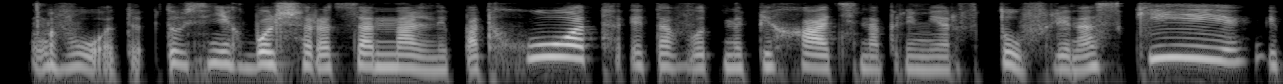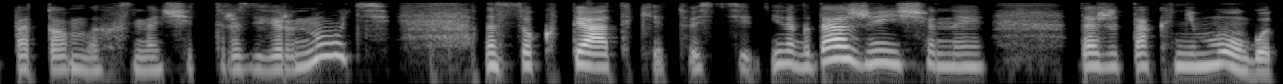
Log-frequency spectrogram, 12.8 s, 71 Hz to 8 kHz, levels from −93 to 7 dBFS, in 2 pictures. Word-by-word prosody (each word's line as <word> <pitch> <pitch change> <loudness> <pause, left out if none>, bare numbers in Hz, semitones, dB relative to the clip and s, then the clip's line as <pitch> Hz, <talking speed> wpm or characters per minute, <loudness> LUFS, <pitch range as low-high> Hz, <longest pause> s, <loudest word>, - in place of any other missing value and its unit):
Вот. 190 -4 -7 0.2
То 230 - -3
есть 225 +1 -8
у - - -4
них 225 -3 -2
больше 215 +1 +3
рациональный 185 -3 0
подход. 310 - +4 0.2
Это 200 -1 -5
вот 185 0 -10
напихать, 185 0 +1
например, 165 0 -8
в - - -21
туфли 175 -4 -5
носки 290 - 0
и - - -9
потом 175 -4 -6
их, 155 - -14
значит, 160 +1 -5
развернуть 175 - -4 0.4
носок 205 +1 -2
к - - -55
пятке. 195 -3 +6
То - - -13
есть - - -12
иногда 225 +6 +7
женщины 220 -5 -1 0.5
даже 200 -1 +1
так 200 +2 -3
не 200 -1 -3
могут. 185 -9 -1
195 Hz, 145 wpm, -26 LUFS, 175-225 Hz, 0.5 s, иногда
